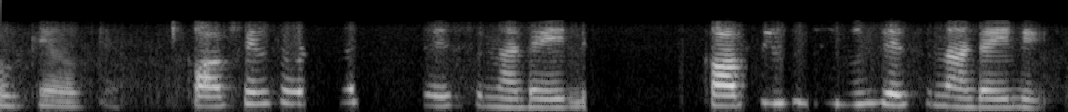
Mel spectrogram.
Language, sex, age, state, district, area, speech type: Telugu, female, 18-30, Telangana, Mahbubnagar, urban, conversation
